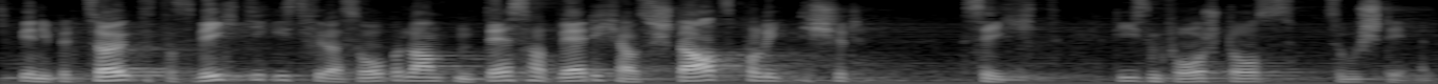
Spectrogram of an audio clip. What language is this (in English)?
Swiss German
